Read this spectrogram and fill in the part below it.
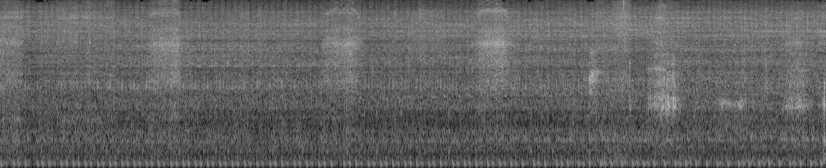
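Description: A motorcycle creeps along slowly with the clutch held in the friction zone, its engine a close, steady, rapid low-pitched putter, with faint clicks and rattles in the background.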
